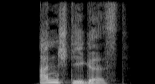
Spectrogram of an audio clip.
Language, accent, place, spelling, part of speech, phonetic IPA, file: German, Germany, Berlin, anstiegest, verb, [ˈanˌʃtiːɡəst], De-anstiegest.ogg
- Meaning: second-person singular dependent subjunctive II of ansteigen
